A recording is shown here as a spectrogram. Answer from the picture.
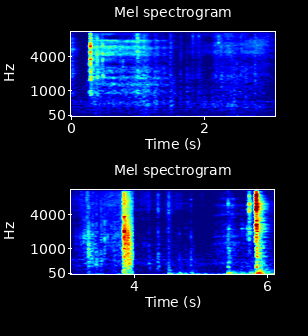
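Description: Clamshell reflector's aluminium crossbar and frame tubes being handled and fitted together: low rustling and scraping of fabric and metal, a sharp clack about four seconds in, then two heavier knocks near the end, the last the loudest.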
